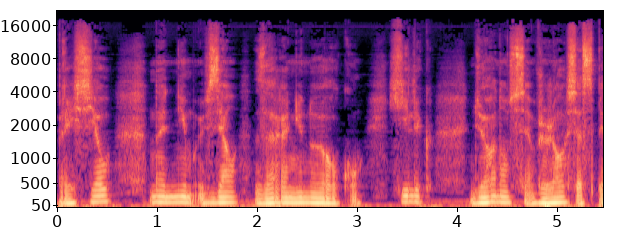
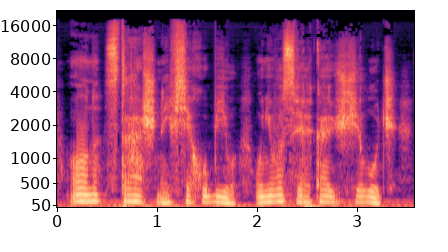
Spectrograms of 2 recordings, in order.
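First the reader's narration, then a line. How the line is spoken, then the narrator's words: Weakening mutter, Martian. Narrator (Russian): снова забормотал марсианин, слабее на глазах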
